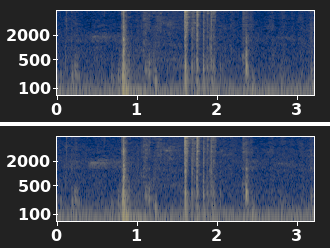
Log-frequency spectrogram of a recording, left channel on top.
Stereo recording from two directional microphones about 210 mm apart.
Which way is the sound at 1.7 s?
Centre (ahead or behind).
